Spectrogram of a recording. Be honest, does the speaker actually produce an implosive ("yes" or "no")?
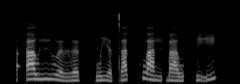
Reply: yes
